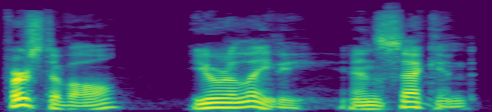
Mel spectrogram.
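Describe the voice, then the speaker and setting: A man voicing a blunt male medical examiner who speaks in a flat, dismissive way. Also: lowish voice, moderate pace. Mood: condescending.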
